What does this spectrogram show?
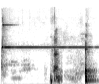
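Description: A thin, high-pitched phone notification tone rings steadily for about two seconds, fairly quiet, while a voice briefly talks over it twice.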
